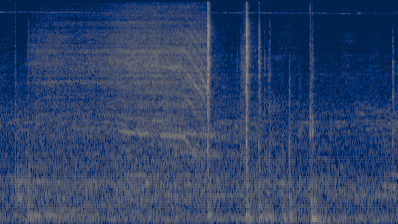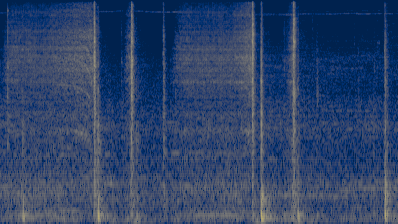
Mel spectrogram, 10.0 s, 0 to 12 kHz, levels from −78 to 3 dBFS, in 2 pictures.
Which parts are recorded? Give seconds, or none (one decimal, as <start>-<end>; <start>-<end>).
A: 0.0-1.4; 3.3-4.4; 5.7-7.2; 8.7-10.0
